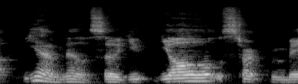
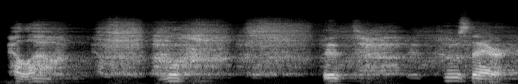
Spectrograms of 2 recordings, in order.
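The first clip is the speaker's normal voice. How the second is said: echoing ghostly voice, louder; cool echo effect; 4 semitones higher, 4 dB louder than usual. Acted. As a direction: voice calling through an echo. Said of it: "cool echo effect on this voice".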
